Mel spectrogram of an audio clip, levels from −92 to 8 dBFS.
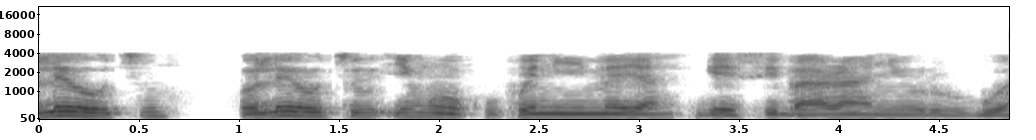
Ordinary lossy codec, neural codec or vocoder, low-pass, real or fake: AAC, 16 kbps; none; 7.2 kHz; real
